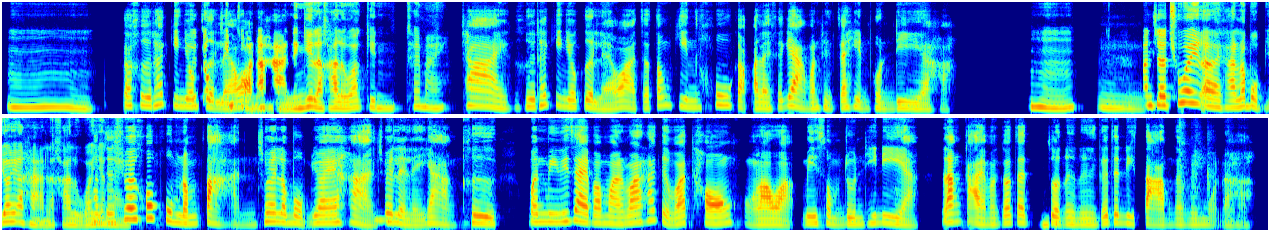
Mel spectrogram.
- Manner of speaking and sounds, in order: other background noise
- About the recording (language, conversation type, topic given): Thai, podcast, คุณควรเริ่มปรับสุขภาพของตัวเองจากจุดไหนก่อนดี?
